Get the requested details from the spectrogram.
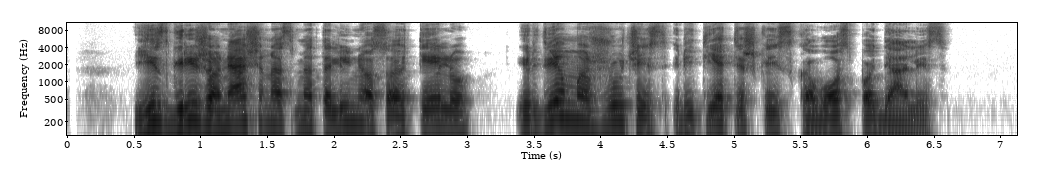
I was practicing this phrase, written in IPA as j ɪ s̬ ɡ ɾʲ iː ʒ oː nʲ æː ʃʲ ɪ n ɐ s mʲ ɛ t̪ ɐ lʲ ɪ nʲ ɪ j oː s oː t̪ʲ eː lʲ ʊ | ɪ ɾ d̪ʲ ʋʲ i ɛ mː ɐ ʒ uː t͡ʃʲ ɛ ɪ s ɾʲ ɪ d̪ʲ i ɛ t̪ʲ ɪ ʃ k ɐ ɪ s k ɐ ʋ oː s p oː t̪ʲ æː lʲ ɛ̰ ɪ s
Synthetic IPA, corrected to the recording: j ɪ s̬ ɡ ɾʲ iː ʒ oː nʲ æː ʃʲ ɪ n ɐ s mʲ ɛ t̪ ɐ lʲ ɪ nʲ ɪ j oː s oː t̪ʲ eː lʲ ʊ | ɪ ɾ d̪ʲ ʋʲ i ɛ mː ɐ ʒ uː t͡ʃʲ ɛ ɪ s ɾʲ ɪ t̪ʲ i ɛ t̪ʲ ɪ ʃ k ɐ ɪ s k ɐ ʋ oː s p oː d̪ʲ æː lʲ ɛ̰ ɪ s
